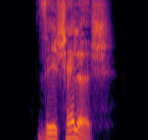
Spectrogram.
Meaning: of the Seychelles; Seychellois
- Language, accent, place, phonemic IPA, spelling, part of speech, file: German, Germany, Berlin, /zeˈʃɛlɪʃ/, seychellisch, adjective, De-seychellisch.ogg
